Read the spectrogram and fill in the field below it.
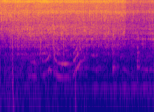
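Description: Spices such as cloves sizzle and fry steadily in a hot pan while ingredients for an egg and tomato curry are stirred, with a few scraping clicks from the spoon over the continuous close hiss.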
